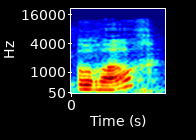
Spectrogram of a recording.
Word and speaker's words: Aurore: The French way is Aurore.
